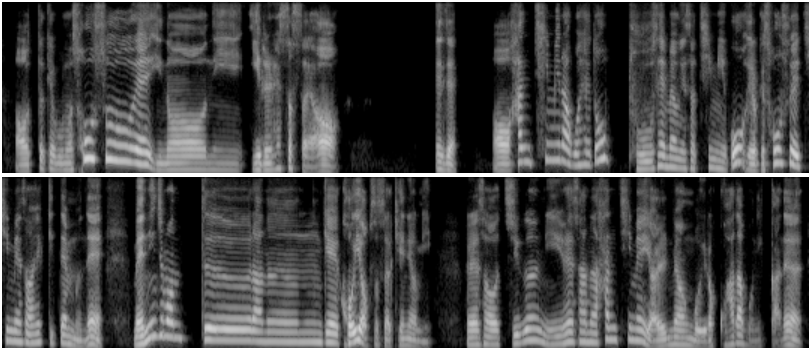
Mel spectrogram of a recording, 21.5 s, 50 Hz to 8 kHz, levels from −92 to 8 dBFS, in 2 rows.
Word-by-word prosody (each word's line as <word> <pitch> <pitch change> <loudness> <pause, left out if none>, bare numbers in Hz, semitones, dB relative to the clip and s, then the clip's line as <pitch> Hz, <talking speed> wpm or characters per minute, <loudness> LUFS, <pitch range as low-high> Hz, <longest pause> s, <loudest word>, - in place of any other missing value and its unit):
어떻게 105 +6 -3
보면 115 0 -5
소수의 270 - +4
인원이 115 -1 -2
일을 115 -1 0
했었어요. 100 - 0 1.3
예 - - +2
이제 120 0 0 0.5
어 110 0 +4
1 245 - -3
팀이라고 255 -6 -2
해도 255 +10 -2 0.2
2-3 130 +8 -3
명이서 145 -5 -4
팀이고 150 - +1
이렇게 110 0 +1
소수의 225 - +3
팀에서 170 -3 -2
했기 160 -1 -6
때문에 125 -12 0 0.4
management 240 - +3 0.9
라는 165 -1 -2
게 160 -2 +4
거의 150 +6 +6
없었어요 120 -10 0
개념이. 100 -7 -7 0.5
그래서 120 +1 0
지금 175 +6 -2
이 130 +2 -7
회사는 165 0 -2
1 205 +5 -3
팀에 195 -2 -3
10 100 +3 +1
명 120 -2 -3
뭐 90 -2 -1
이렇고 95 +5 -6
하다 135 +2 0
보니까는 100 +3 -5
145 Hz, 255 characters per minute, -22 LUFS, 115-190 Hz, 1.3 s, 거의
